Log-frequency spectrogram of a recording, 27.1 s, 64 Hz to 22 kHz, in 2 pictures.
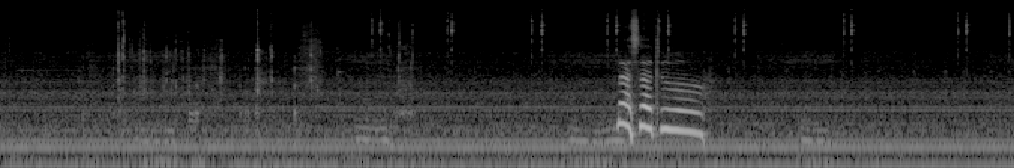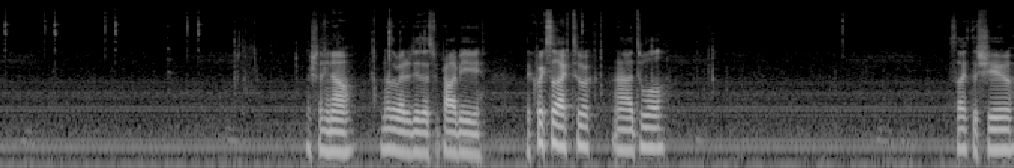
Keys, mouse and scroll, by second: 2.5-3.4 ;, 4.8 ', 5.1 click, 6.0 click, 7.2 click, 8.2 click, 8.9 click, 9.9 click, 11.4 click, 12.9 click, 13.6 click, 14.3 click, 15.1 click, 16.2 click, 17.4 Escape, 18.1-19.1 ctrl+scroll, 21.3 click, 22.8 w.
